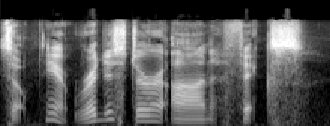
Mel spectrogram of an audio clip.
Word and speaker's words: FICS: so here register on fix you pronounce the fics fix just to be short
